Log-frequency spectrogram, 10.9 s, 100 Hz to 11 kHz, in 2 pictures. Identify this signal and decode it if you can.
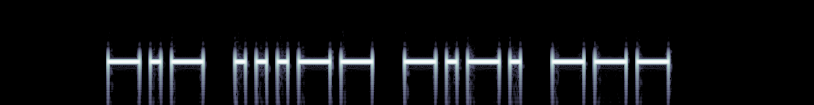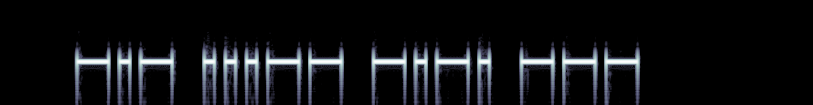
Morse code, heard as a keyed tone, about 17 wpm, 700 Hz. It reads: K3CO K3CO
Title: USA Call Signs - 4 Characters - Repeated 2x - 17wpm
